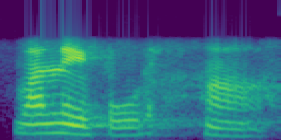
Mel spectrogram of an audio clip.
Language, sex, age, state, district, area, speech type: Maithili, female, 60+, Bihar, Samastipur, urban, conversation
